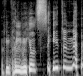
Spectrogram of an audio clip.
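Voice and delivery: high, loud, laughing French; breaking into laughter. Real, not acted. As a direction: lose it laughing while attempting the French. Breaks up over own French.

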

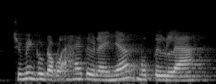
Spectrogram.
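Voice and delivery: ordinary delivery

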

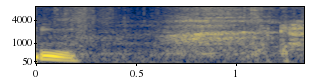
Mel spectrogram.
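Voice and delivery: slow, soft whisper of comfort. Acted. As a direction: breathe it gently to soothe him. Comforting a crying man.

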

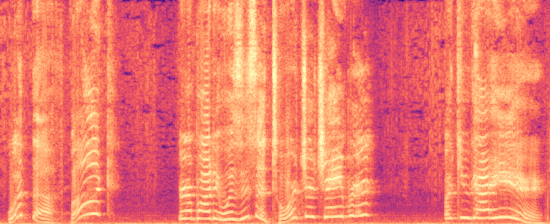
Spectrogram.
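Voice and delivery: shocked. Real, not acted. Finding torture chamber in basement.

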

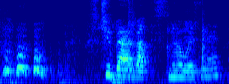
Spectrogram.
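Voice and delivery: smarmy voice. Acted. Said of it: "in a very smarmy voice".

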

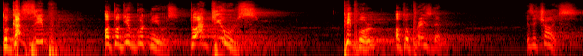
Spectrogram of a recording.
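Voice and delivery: rising, loud sermon voice; preaching. Acted. Preacher exhorting the congregation, loud and rising. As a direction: preach it out to the church.

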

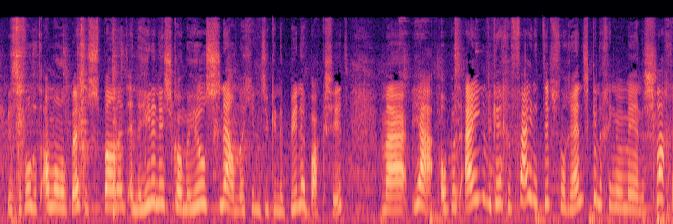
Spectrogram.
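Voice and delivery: usual speaking voice

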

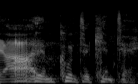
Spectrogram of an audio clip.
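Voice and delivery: low, slow declaration through exhaustion; defiant, battered. Acted. Beaten chief on the post to his whipper, defiant. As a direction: pull the words up with effort. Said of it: "he'd pull himself up on that post".

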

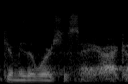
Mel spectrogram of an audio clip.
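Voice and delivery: whispered prayer to himself; quiet whispered prayer. Retold or imitated. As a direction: breathe the words as a secret prayer. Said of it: "he said quietly to himself".

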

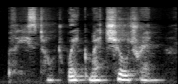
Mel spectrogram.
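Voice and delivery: soft whispered request; whispered plea. A narrator's reading. Mama pleading with the soldiers, whispering. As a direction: whisper it, pleading for the sleeping children.

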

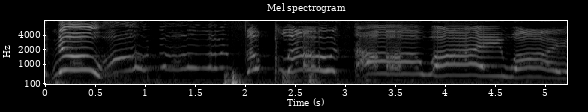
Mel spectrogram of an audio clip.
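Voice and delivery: high, drawn-out cry of despair; anguished wail. Real, not acted. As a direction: wail it like the win just slipped away. Losing a close round live.

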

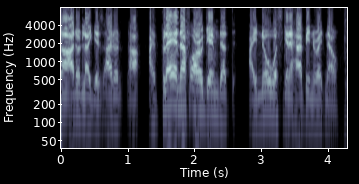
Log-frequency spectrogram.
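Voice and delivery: normal talking voice

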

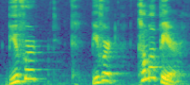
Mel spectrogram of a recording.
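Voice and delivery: high, loud call of a name; drill instructor calling. Retold or imitated. Drill instructor calling recruit up in barracks, high loud call. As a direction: summon him like a sergeant across the barracks.

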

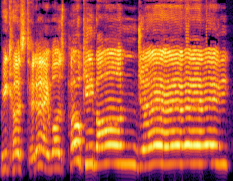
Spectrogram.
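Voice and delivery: high, drawn-out, loud hype announcement; sing-song excited shout. Real, not acted. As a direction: belt it out slow and high, stretching the last word. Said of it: "I am excited".

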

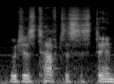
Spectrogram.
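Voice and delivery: normal talking voice

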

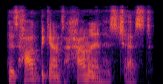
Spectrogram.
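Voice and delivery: ordinary delivery

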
